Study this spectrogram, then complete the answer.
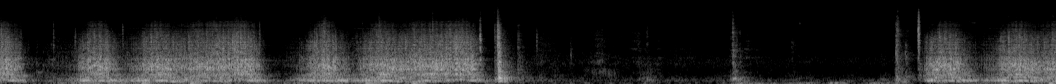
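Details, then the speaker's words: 1951 Willys CJ3A Jeep, off the road 52 years (last tagged 1969), cranked in bursts on a 6-volt battery with starting fluid poured in. Spark is weak; it pops slightly but won't catch, possibly flooded. "But did you hear that? Did you hear it? Yeah, we still got charged. Good. It did pop. Just a little, but it did."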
